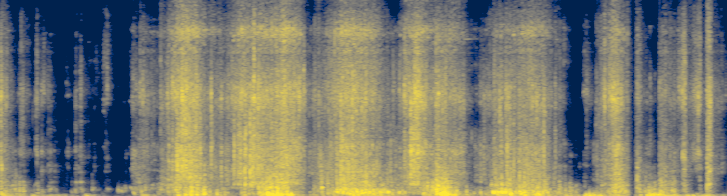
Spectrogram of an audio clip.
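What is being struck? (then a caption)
Gumball vending machine with coins inside. A gumball vending machine with coins inside is picked up and shaken, producing a dense, continuous metallic rattle and clatter of coins that swells and fades in waves. The shaking sounds like it holds a lot of coins.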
